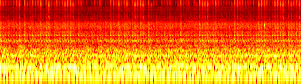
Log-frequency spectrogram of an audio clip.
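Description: Steady low mechanical hum, unchanging, as from a running motor.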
